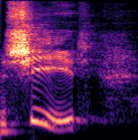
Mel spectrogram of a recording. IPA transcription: ʃit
